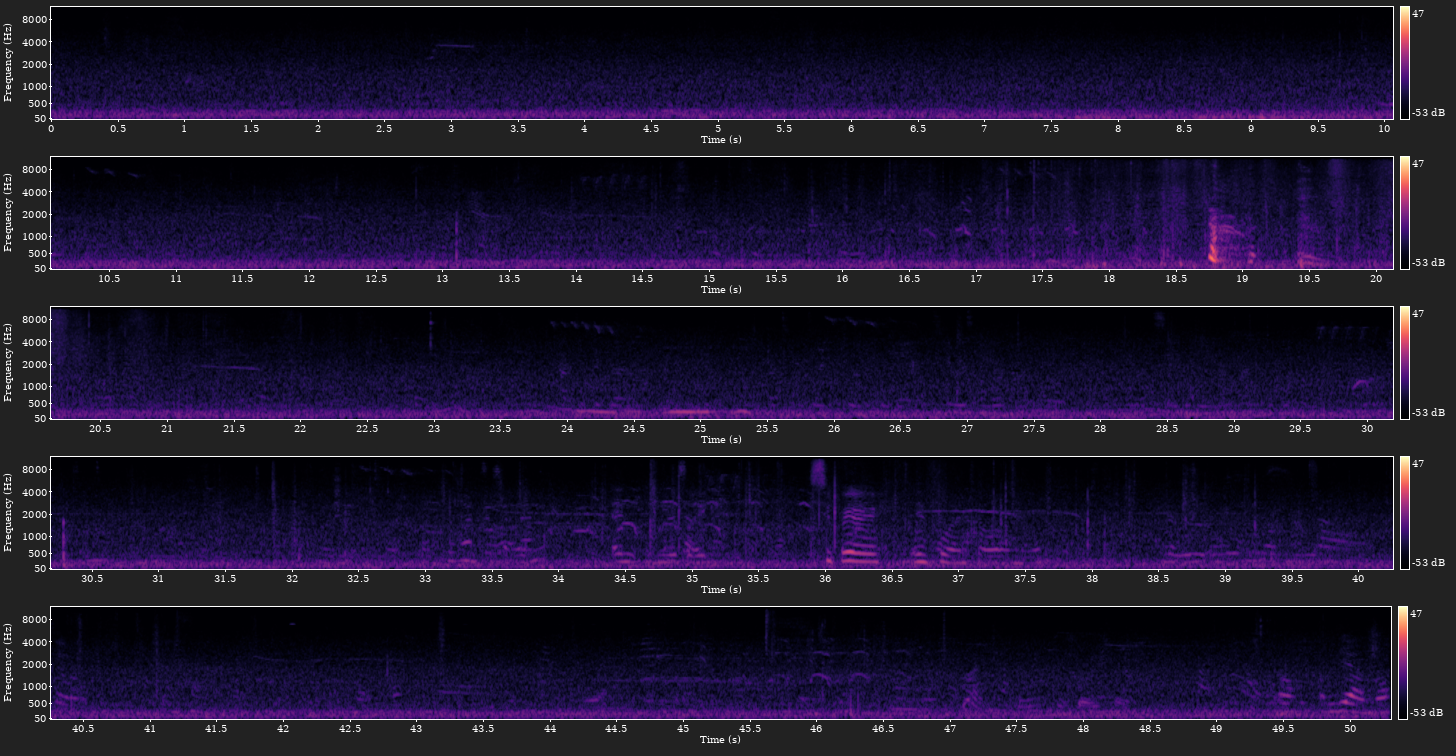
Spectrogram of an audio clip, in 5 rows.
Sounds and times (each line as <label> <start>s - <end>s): people passing from the left to the right 0.0s - 50.3s
wind 0.0s - 50.3s
birds 13.9s - 20.0s
birds 31.3s - 39.6s
birds 44.7s - 50.2s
